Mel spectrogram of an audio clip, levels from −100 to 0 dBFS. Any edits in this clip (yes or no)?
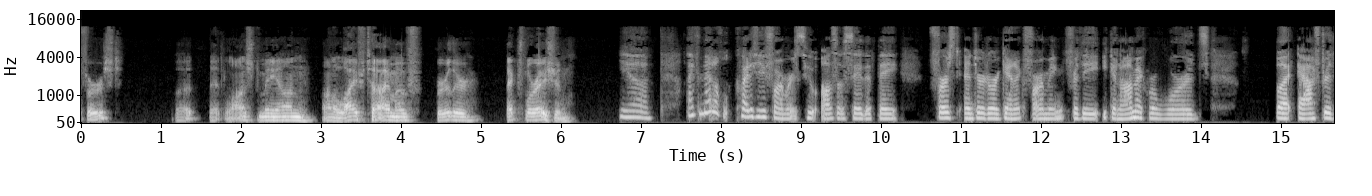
no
